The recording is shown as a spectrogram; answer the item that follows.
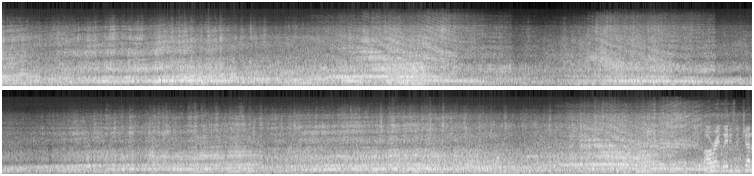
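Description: Open-wheel modified race cars running at racing speed around a short oval, their engines swelling and fading again and again as the cars go by, the pitch dropping as each passes.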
